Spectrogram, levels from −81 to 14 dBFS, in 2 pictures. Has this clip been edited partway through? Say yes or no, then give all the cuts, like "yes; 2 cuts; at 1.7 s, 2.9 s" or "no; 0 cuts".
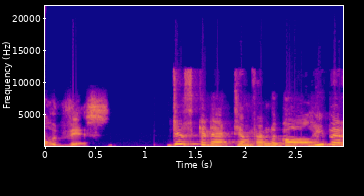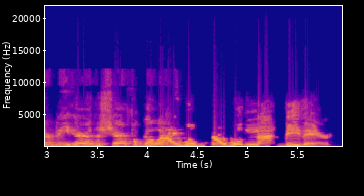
yes; 1 cut; at 1.1 s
